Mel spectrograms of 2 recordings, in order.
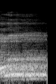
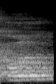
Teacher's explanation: huruf qaf, ya, pangkal lidah menyentuh pada langit-langit yang lunak, sedangkan kaf menyentuhnya pada langit-langit yang keras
